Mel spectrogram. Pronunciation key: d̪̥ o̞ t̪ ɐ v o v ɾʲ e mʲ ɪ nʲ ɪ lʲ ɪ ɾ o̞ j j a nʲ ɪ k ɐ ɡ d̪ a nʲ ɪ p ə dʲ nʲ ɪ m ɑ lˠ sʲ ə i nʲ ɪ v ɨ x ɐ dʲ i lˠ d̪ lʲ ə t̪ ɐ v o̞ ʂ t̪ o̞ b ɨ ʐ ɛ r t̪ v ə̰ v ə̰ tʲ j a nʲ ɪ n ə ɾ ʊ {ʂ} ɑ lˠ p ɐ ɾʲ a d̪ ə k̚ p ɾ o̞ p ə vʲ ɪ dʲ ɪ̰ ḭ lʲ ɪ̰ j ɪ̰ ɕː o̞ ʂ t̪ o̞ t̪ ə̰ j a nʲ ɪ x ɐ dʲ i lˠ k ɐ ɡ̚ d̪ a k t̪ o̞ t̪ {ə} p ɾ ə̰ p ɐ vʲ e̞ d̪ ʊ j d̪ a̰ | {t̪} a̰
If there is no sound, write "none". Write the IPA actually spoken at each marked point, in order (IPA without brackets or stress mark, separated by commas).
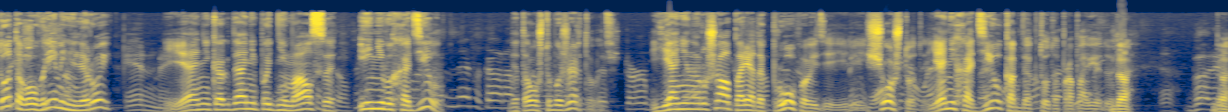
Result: ʂ, ə, d̪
